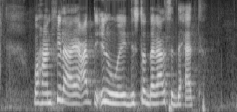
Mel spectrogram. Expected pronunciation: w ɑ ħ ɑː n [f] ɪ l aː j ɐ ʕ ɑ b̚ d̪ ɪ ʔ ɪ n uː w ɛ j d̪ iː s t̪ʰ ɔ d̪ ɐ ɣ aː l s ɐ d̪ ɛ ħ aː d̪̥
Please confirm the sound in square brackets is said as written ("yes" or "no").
yes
